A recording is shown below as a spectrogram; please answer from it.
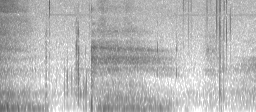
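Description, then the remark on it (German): A slow, deep breath is drawn in and then let out, a soft airy rush lasting about a second before fading into quiet. Fairly gentle, with no talking. “Und dafür schnaufen wir mal ein und aus.”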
